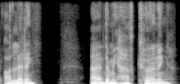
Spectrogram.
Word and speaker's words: leading: we can show you from the start so leing is uh a bit of an odd spelling it's actually it's actually spelled like leading um but it's called leing it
